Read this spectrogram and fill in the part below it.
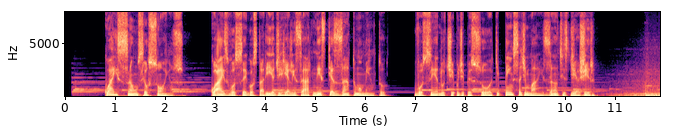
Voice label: portuguese brazilian others

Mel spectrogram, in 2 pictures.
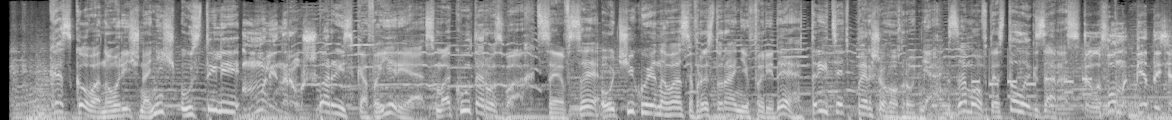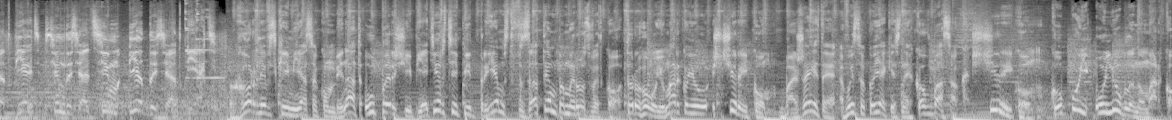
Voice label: ukrainian commercial

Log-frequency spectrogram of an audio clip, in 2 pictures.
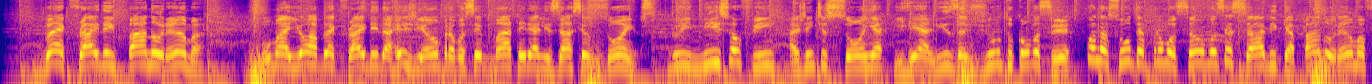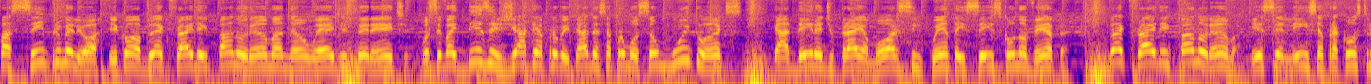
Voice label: portuguese brazilian promos

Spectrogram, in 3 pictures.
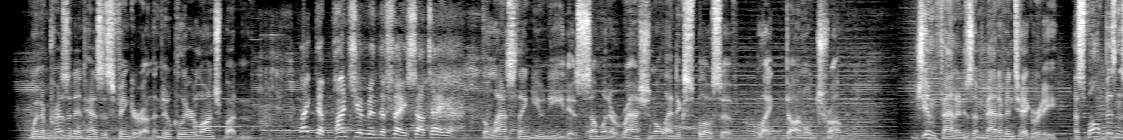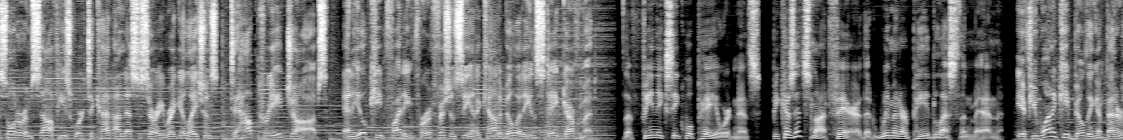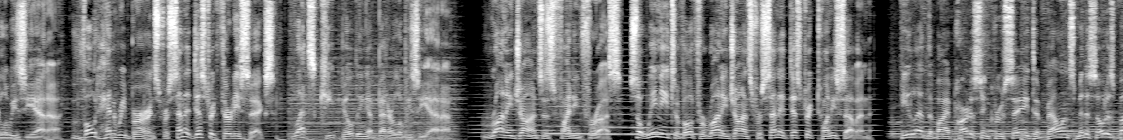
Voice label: english canadian political ads

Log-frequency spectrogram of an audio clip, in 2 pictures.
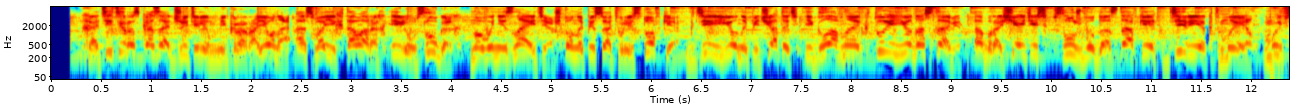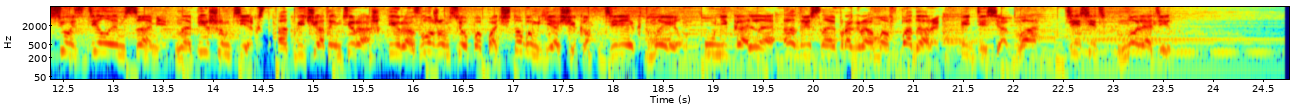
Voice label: russian automotive

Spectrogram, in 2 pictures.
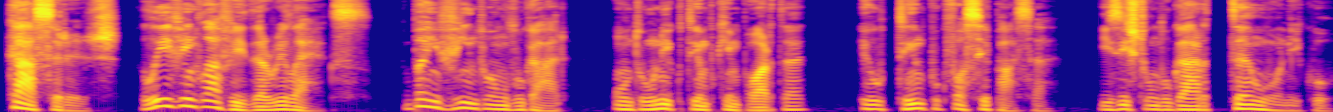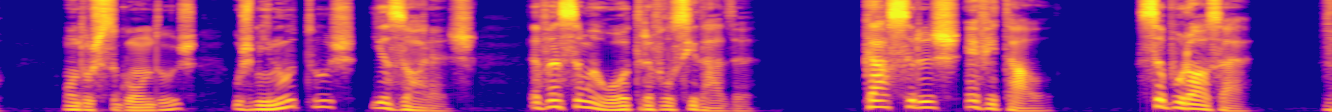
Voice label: portuguese promos

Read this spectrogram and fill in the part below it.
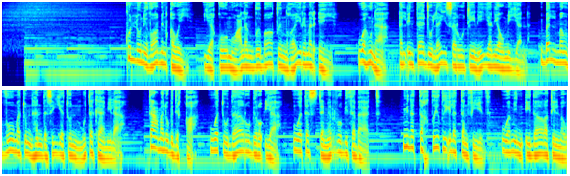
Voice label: arabic radio imaging

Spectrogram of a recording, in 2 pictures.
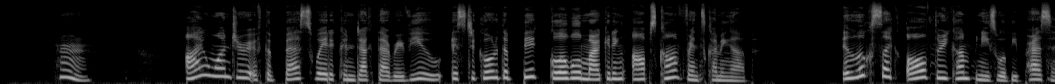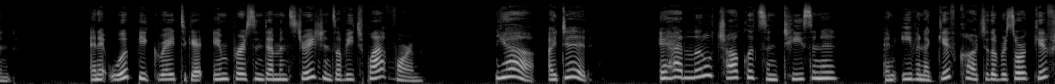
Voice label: english explainer videos

